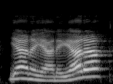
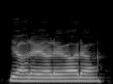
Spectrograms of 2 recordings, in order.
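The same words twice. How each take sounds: First: It is at a normal, medium speaking pitch. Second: It is at a lower pitch than normal. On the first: "which is what you usually talk in, like I am doing right now" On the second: "Or lower"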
